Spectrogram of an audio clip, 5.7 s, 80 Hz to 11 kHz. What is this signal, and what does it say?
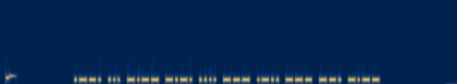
Morse code, heard as a keyed tone, about 40 wpm, 700 Hz. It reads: PSYCHOLOGY
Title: Sentences from Top 1400 Words - New Word Drill - 40wpm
